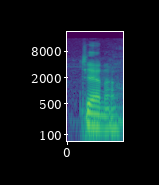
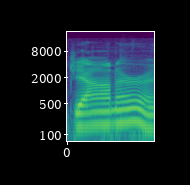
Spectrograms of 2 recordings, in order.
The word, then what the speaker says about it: Jenna: Poor old Jenna. People get her name wrong so many times. Jenna Dominics. That's as spelt really. Yeah. Little wide there, Matt. I've heard her called Janna and Janna. She said she just rolls her eyes.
